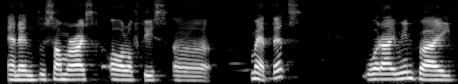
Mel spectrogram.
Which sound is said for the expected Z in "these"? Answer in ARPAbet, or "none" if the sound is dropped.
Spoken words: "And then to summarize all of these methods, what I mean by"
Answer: S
